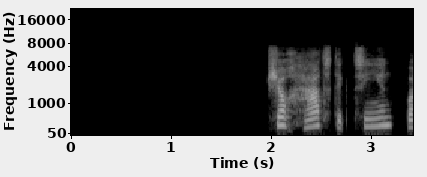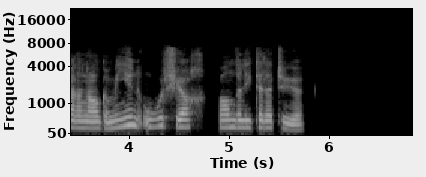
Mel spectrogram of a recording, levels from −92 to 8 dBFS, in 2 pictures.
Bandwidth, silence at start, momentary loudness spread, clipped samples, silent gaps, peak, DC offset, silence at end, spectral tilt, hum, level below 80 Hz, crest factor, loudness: 7.6 kHz; 1.95 s; 8 LU; under 0.1%; 2.77-2.82 s, 4.77-4.89 s; -14 dBFS; under 0.1%; 1.1 s; -2.5 dB/octave; none; -82 dBFS; 24 dB; -35 LUFS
